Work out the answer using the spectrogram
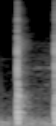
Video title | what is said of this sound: How to Make A Breeze Block | It changed. That means it's coming loose.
